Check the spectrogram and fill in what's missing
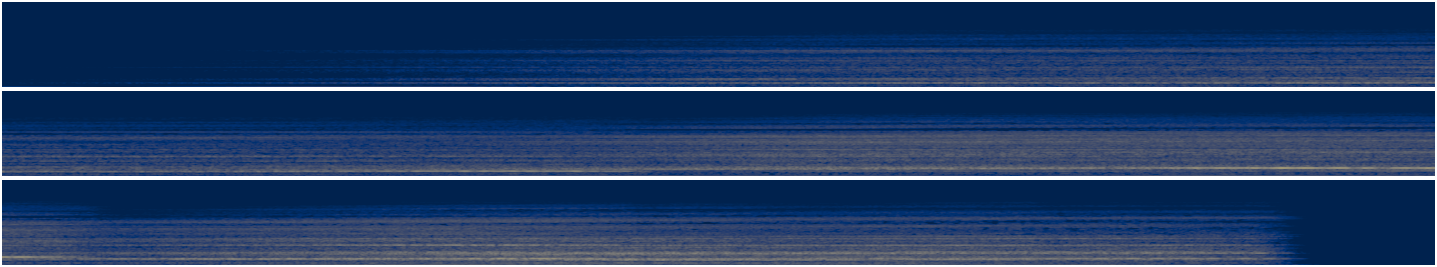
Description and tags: Just some examples of processed breaths form pack "whispers, breath, wind". This is a granular timestretched version of a breath_solo sample with some artefact's from Logic Pro's platinumverb reverb (multiple layers and tape-delays added), resulting in 'bell-like' filtering.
